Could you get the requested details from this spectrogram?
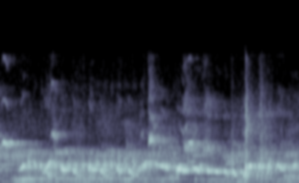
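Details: A young Oriental magpie-robin, still short of champion level, sings before breaking the Ramadan fast: looping whistled phrases that rise and dip, ending in a long descending slur.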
